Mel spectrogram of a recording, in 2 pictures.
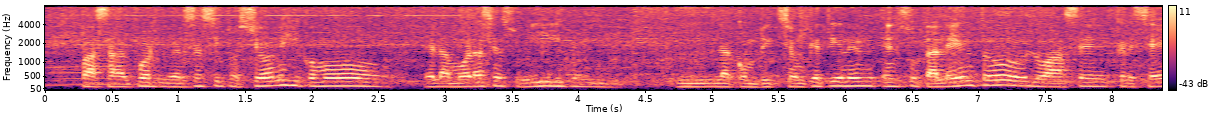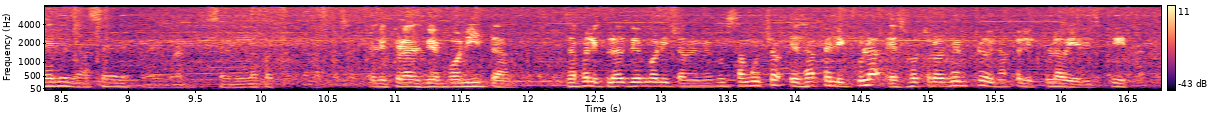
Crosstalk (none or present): none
